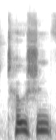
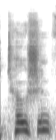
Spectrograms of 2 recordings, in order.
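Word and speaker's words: totient: Um, and somebody has said Oiler's toshant function. They're not sure how to spell it if anyone is curious in the future.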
